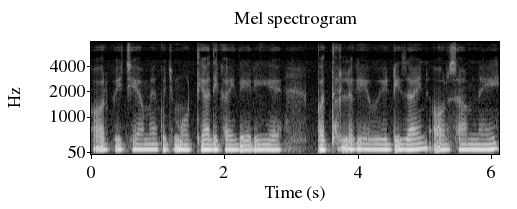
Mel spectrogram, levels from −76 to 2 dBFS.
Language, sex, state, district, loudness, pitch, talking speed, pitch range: Hindi, male, Himachal Pradesh, Shimla, -14 LUFS, 135 Hz, 145 wpm, 130-135 Hz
